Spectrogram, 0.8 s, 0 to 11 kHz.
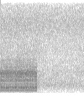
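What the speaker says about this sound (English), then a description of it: "As this button is pushed, the food tray comes up and a buzzer sounds." A short electric buzzer sounds as a food tray rises in a 1950s bird-training apparatus: one steady, moderately loud buzz lasting under half a second before cutting off to quiet room noise.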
